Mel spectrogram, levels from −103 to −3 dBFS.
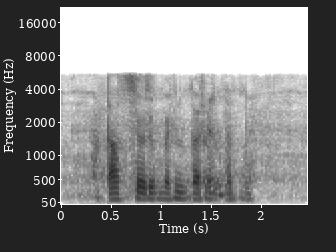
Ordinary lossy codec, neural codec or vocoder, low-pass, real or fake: AAC, 48 kbps; autoencoder, 22.05 kHz, a latent of 192 numbers a frame, VITS, trained on one speaker; 5.4 kHz; fake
